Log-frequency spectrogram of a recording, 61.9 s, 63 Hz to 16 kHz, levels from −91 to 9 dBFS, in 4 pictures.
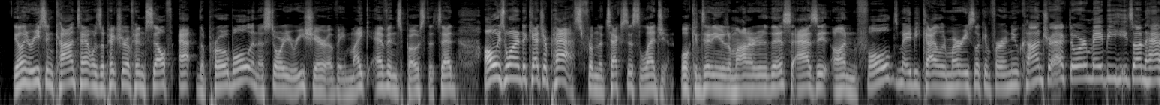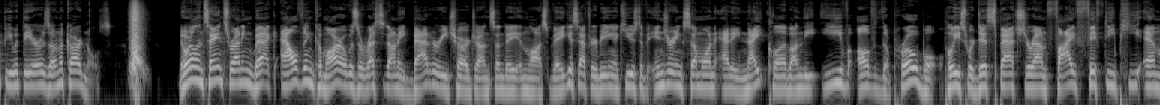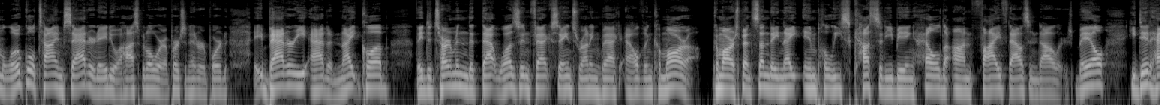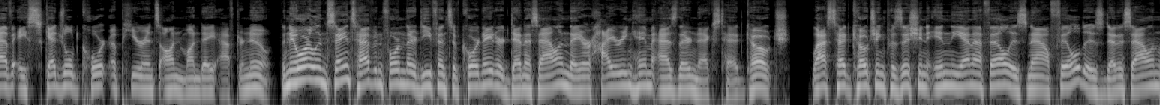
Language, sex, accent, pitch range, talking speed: English, male, American, 140-175 Hz, 175 wpm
